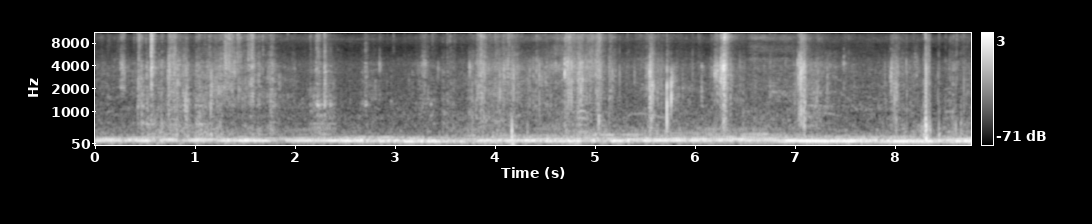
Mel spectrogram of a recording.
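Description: A steady low hum with scattered knocks, crackles and faint movement noises, and no animal calls.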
